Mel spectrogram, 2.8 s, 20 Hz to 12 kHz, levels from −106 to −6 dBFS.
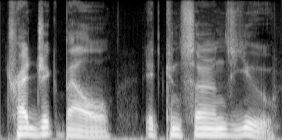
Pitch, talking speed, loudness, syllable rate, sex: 100 Hz, 105 wpm, -18 LUFS, 2.9 syllables/s, male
